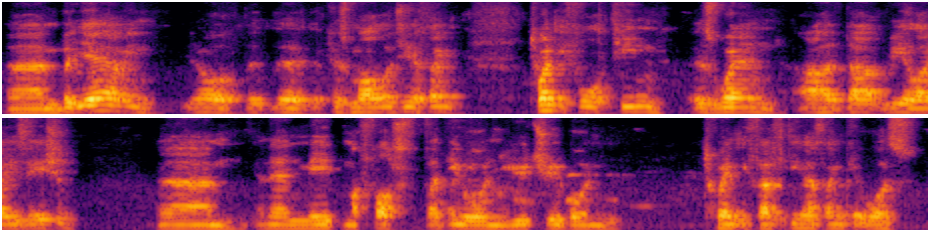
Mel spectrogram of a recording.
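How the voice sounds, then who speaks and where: A reserved man, interviewed as a guest over a live call, speaks softly and hesitantly with many restarts. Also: on the low side, fairly even intonation, a little slow. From Scotland. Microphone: remote call mic. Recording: distant echoey mic on a live call.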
